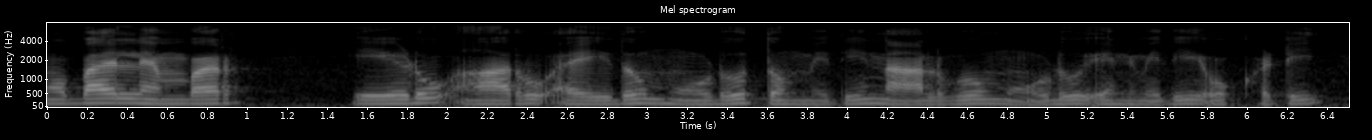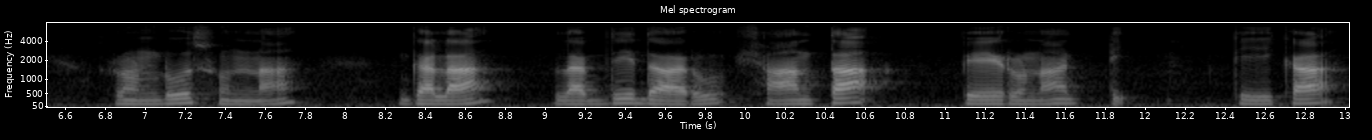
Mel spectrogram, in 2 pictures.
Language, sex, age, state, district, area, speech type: Telugu, male, 18-30, Telangana, Sangareddy, urban, read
